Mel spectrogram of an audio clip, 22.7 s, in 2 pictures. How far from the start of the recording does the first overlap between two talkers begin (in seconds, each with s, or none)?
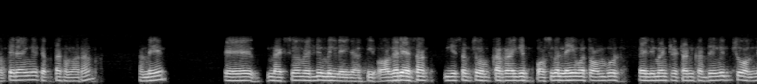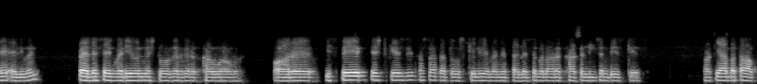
none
